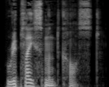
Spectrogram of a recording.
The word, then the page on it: replacement cost: British English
